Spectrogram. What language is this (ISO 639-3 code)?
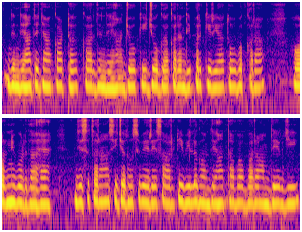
pan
